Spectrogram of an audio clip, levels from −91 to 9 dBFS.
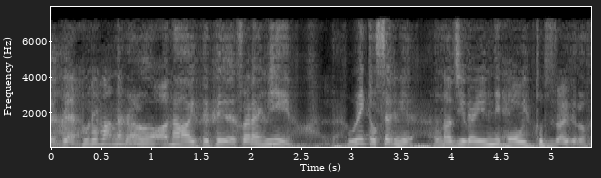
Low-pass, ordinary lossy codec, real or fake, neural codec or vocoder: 7.2 kHz; MP3, 48 kbps; fake; codec, 16 kHz, 0.5 kbps, FreqCodec, larger model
